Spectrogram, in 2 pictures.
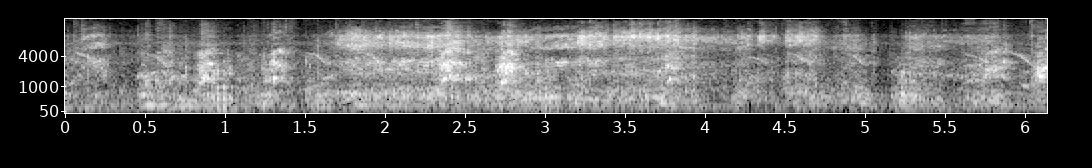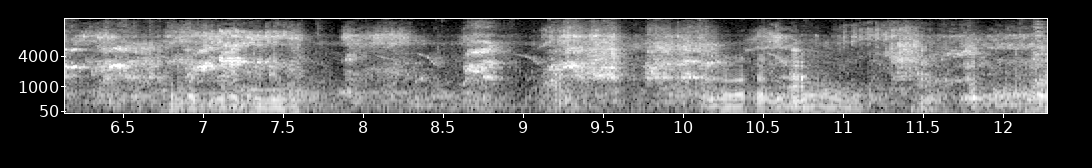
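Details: Pigs heard while a domestic sow gives birth to piglets at night in December; rapid, repeated high-pitched squeaks and scuffling clicks run throughout, with rustling bedding and faint background voices.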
